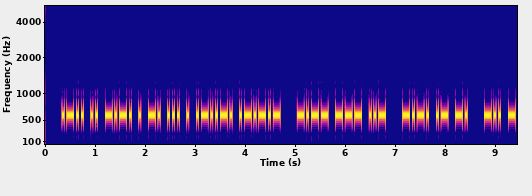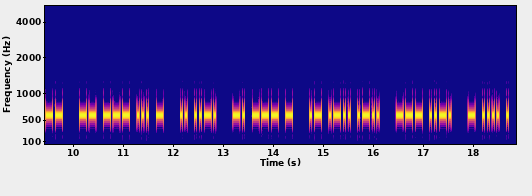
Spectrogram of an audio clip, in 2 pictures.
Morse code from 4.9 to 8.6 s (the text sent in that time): YOU CAN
